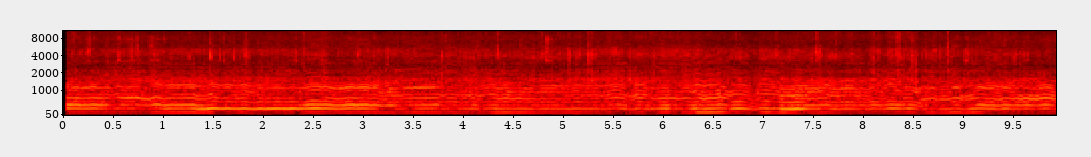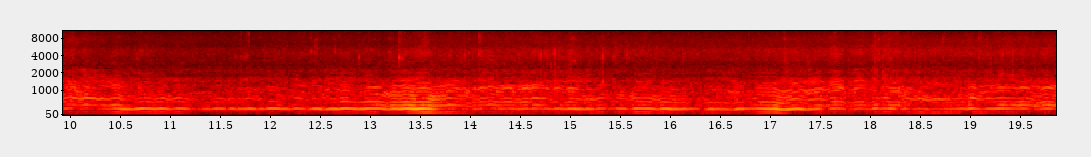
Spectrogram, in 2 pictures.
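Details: European hornets (Vespa crabro) at their nest entrance, observed in the wild: continuous droning buzz from several insects with wavering pitch, steady and overlapping throughout.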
